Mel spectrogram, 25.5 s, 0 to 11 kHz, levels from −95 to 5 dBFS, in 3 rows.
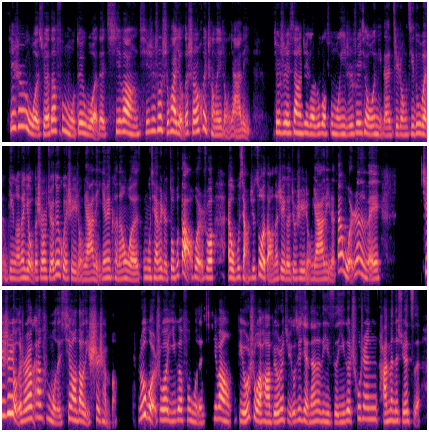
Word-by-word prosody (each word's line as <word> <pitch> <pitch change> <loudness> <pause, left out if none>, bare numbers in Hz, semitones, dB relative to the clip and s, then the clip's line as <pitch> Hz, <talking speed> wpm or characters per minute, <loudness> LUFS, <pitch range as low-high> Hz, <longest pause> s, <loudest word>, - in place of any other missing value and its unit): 其 340 +1 -1
实 385 +2 -1
我 215 - +3
觉 195 +3 +3
得 275 +5 +3
父 270 +2 -9
母 205 -10 -2
对 235 0 +2
我 190 -5 +1
的 175 -2 -1
期 255 +8 -6
望， 225 -7 +4
其 240 +3 -7
实 275 0 -3
说 305 +2 +2
实 290 -5 -3
话， 255 +1 +6
有 230 - +1
的 220 - -1
时 235 +1 -10
候 255 - +6
儿 - - 0
会 310 +1 0
成 220 - -7
为 175 - -1
一 - - -5
种 - - -10
压 - - -5
力。 - - -10 0.4
就 240 -1 +1
是 230 -1 +2
像 225 -2 +3
这 225 0 -1
个 205 -2 +3
如 200 +2 -4
果 210 -1 +2
父 220 +2 -10
母 195 -2 -3
一 200 - -3
直 195 +2 -5
追 230 +2 0
求 230 -3 0
我 195 +1 -1
你 190 -2 -5
的 175 -2 -4
这 195 +3 -7
种 185 -1 -5
极 200 +2 -7
度 220 +1 -2
稳 195 -4 +1
定 195 +1 -7
啊， 180 - -5
那 205 +3 -2
有 200 -2 0
的 190 - -4
时 200 - -5
候 200 - +3
儿 - - -7
绝 195 -1 0
对 280 - +2
会 250 -7 -1
是 190 0 -7
一 175 - -6
种 - - -8
压 165 +2 -1
力。 - - -6
因 195 - -2
为 210 +1 -2
可 205 -2 -8
能 185 +3 -2
我 160 -3 +1
目 210 0 -5
前 200 -1 -2
为 210 - -3
止 180 - -6
做 210 +5 -4
不 265 - -5
到， - - +6
或 295 - +4
者 - - -4
说， 205 -1 +4 0.2
哎， 210 - +3
我 200 - +3
不 210 - -6
想 220 - -3
去 210 +1 -7
做 255 +7 +4
到， - - -3
那 180 - -6
这 195 -1 -4
个 175 - -1
就 185 +1 -8
是 185 +1 -7
一 185 - -3
种 170 - -10
压 165 0 +1
力 180 0 -7
了。 300 - -8
但 375 +1 +1
我 - - +2
认 300 -7 -1
为， 190 +1 -1 0.7
其 345 +1 -3
实 410 +1 +7
有 405 - +7
的 - - +2
时 225 - -3
候 250 - +5
儿 - - +7
要 285 - +6
看 310 +1 0
父 295 -3 -11
母 190 -7 -2
的 165 - -6
期 240 +11 -7
望 250 -3 +4
到 225 -3 +3
底 - - -8
是 265 - -3
什 225 -1 -8
么。 - - -15 0.4
如 300 +8 +4
果 300 - +5
说 250 0 +2
一 220 -2 -3
个 245 +1 0
父 250 +1 -7
母 205 -4 -6
的 180 - -4
期 275 +9 -11
望， 240 -7 +4
比 225 - -8
如 215 +7 +4
说 245 -10 +5
哈， 205 -1 +4
比 200 0 -4
如 200 - +3
说 245 - 0
举 235 -6 -10
个 210 - -1
最 250 +3 -6
简 220 -6 -1
单 205 +2 -1
的 230 - -4
例 210 -2 -5
子， 195 0 -5
一 200 +1 -6
个 235 +1 +2
出 280 +5 -7
身 265 -1 -4
寒 205 0 0
门 235 0 -2
的 225 - -3
学 220 -1 -2
子， 215 - -10
215 Hz, 365 characters per minute, -19 LUFS, 195-250 Hz, 0.7 s, 实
